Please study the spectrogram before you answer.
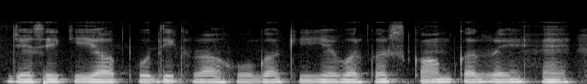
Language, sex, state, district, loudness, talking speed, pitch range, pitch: Hindi, male, Uttar Pradesh, Saharanpur, -16 LUFS, 130 wpm, 105-110 Hz, 105 Hz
